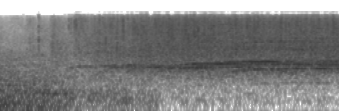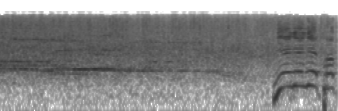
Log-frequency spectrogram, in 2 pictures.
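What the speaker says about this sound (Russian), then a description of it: "не-не-не, продолжайте хлопать." Audience applause at a KVN comedy competition stage show, dense, sustained clapping filling the hall for several seconds, with voices talking near the end.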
